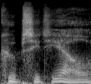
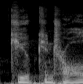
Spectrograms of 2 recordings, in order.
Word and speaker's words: kubectl: things to set up coupe ctl or cubecontrol or however you want to pronounce it we'll need a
